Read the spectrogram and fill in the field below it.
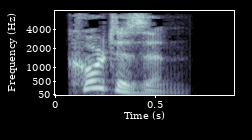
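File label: "courtezan", British English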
